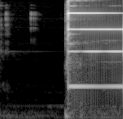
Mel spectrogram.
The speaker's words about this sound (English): But it's a metal call bell, the smiley face, I think to counter our buzzers that we play every now and again, much like the Mad Cucks bell.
